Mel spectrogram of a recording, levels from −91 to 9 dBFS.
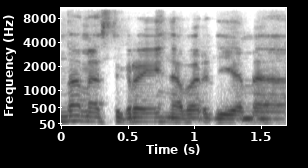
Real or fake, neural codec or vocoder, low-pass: real; none; 9.9 kHz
